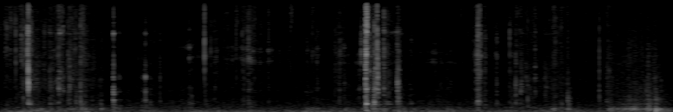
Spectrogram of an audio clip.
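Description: A utility blade scrapes and shaves a solid green translucent glycerin soap bar, with the shavings piling up on a mat. Quiet, bright scraping and crisp clicking cuts are heard over low background noise, with a few sharper snaps standing out.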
